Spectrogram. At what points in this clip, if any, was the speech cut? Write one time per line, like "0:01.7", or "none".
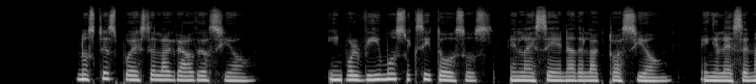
0:01.0
0:03.4
0:04.1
